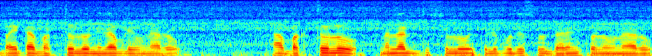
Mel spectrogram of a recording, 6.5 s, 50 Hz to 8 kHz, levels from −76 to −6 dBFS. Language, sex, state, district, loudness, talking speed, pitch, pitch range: Telugu, male, Telangana, Adilabad, -19 LUFS, 110 wpm, 105 Hz, 100-110 Hz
